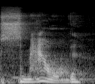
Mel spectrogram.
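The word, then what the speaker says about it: Smaug: JRR token referred to smow I say it like that cuz it's more fun and it's correct he says that smow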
